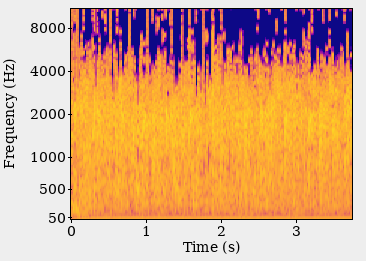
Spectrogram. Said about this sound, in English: Again, a round of applause for our speakers.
